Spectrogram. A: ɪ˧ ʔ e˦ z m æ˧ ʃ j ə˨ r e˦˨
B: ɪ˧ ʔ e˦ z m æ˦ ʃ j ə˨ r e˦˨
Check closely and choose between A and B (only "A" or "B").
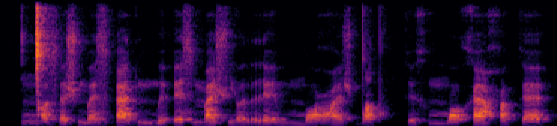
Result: B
